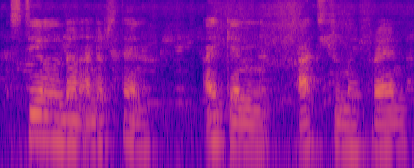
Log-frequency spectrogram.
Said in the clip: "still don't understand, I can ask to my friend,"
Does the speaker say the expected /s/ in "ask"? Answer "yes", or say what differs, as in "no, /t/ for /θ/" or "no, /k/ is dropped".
no, /s/ is dropped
